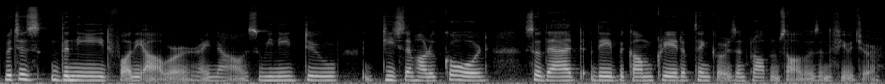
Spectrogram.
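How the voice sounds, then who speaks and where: A woman's voice: lowish voice, little pitch movement, normal speed, gravelly, warm tone, a little hiss or hum. Earnest woman in her thirties, many fillers. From Kuwait. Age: 30s. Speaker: founder of a coding school. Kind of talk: local TV business interview.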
